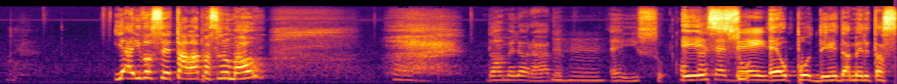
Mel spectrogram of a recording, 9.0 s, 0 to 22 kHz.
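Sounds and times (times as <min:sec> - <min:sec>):
speech: 0:01.2 - 0:03.0, 0:03.9 - 0:08.9
slow deep breath: 0:02.7 - 0:04.7.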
